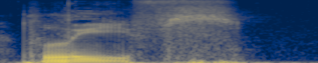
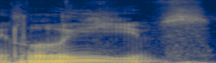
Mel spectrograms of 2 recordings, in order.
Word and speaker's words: leaves: sound okay leaf leaves and I never say Leafs okay that's wrong say leaves wives not wife's wives okay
